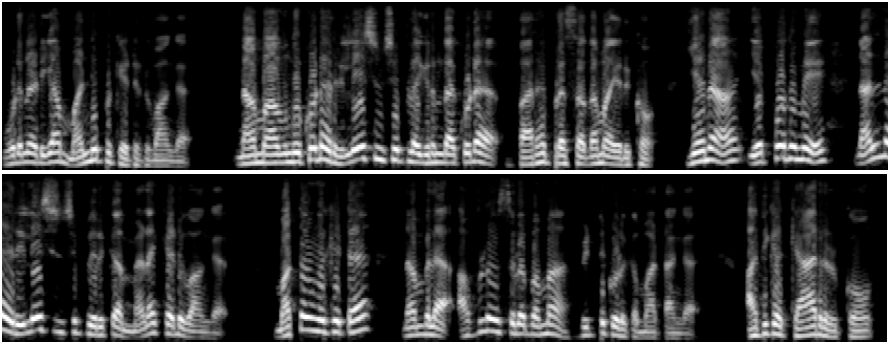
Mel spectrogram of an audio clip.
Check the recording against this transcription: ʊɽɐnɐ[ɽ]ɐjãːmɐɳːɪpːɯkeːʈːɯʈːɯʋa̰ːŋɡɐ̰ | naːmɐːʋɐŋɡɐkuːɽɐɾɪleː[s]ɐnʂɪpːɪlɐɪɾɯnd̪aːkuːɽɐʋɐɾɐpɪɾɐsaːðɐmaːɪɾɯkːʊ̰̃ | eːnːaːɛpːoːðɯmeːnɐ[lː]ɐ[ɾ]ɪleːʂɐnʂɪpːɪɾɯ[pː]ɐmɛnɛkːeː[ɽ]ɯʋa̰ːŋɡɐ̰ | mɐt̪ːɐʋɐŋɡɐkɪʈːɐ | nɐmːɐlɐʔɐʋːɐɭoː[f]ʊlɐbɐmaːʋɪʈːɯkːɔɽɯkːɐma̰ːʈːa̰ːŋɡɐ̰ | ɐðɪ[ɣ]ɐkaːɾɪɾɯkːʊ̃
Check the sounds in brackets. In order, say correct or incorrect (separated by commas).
correct, incorrect, correct, correct, incorrect, correct, incorrect, correct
